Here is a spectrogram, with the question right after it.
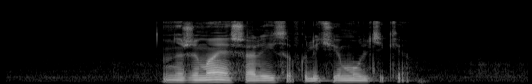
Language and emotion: Russian, neutral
